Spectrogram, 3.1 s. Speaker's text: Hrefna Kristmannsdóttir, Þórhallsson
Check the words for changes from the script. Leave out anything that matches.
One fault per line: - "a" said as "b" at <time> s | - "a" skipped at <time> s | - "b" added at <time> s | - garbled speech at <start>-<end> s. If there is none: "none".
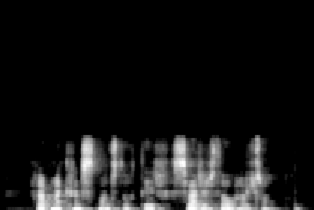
- "Sverrir" added at 1.8 s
